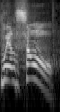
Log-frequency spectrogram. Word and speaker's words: Wilson: Now, when I got all enthusiastic just then, you looked like I hadn't pronounced your name right. It's Wilson. Yeah. Oh, it's Wilson.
